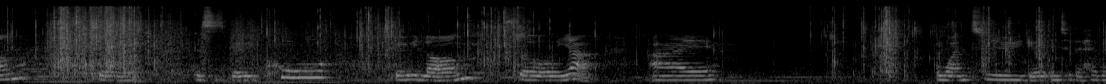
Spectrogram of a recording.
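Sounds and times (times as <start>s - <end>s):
plastic packaging rustling: 0.0s - 7.3s, 8.1s - 11.0s.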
